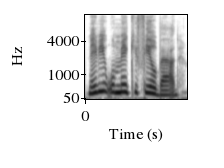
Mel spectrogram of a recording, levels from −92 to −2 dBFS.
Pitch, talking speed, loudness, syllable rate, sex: 250 Hz, 275 wpm, -14 LUFS, 5.9 syllables/s, female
